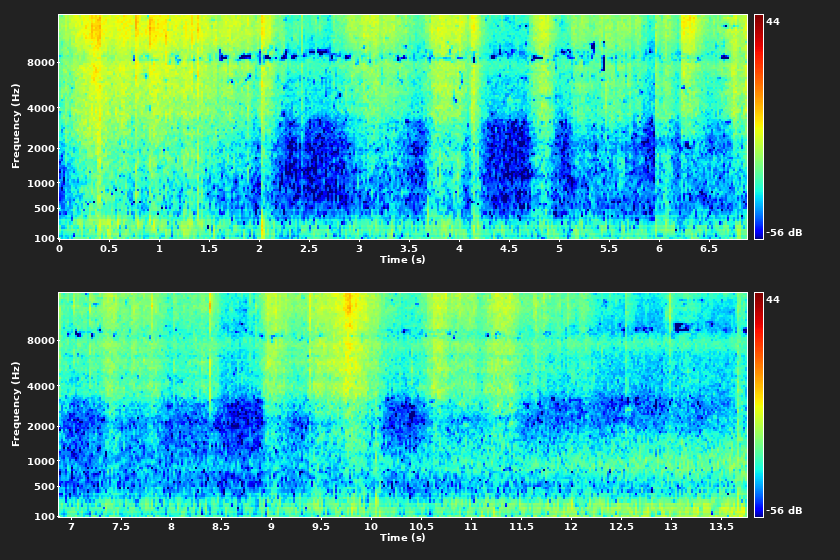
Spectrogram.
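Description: Footsteps crunch on dry leaves at a distance.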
